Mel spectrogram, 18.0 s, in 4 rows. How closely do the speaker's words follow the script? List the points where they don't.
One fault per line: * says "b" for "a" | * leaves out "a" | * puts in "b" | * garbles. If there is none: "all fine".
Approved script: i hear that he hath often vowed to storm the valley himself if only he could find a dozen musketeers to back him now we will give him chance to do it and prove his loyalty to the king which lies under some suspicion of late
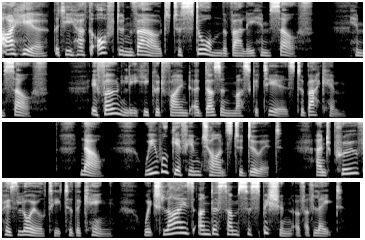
* puts in "himself"
* puts in "of"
